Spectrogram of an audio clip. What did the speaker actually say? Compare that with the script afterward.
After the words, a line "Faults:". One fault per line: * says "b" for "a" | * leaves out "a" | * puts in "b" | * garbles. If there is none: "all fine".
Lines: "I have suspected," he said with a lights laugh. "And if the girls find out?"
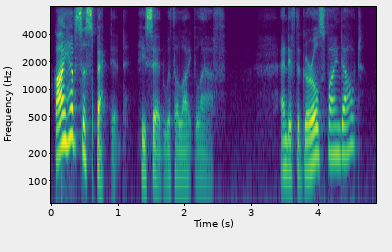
"I have suspected," he said with a light laugh. "And if the girls find out?"
Faults:
* says "light" for "lights"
